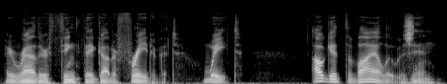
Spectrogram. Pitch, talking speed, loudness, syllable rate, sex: 95 Hz, 215 wpm, -18 LUFS, 5.2 syllables/s, male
